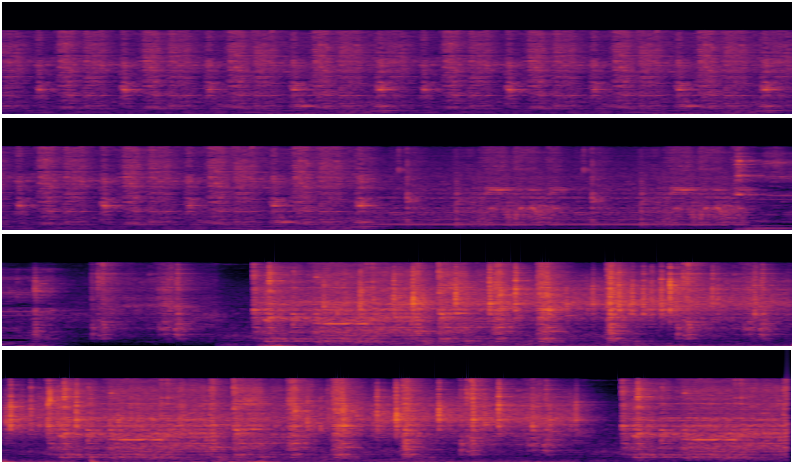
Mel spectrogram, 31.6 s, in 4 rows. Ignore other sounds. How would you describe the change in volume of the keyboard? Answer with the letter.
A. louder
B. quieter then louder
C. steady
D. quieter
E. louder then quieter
B.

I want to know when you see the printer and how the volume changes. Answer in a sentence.
The printer can be heard from 0.0 to 31.5 s, getting louder.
